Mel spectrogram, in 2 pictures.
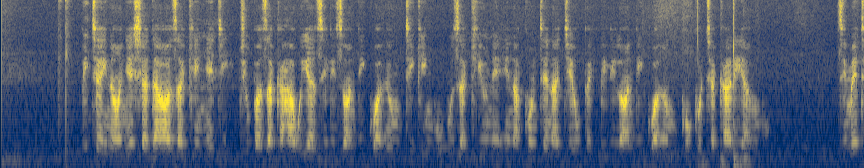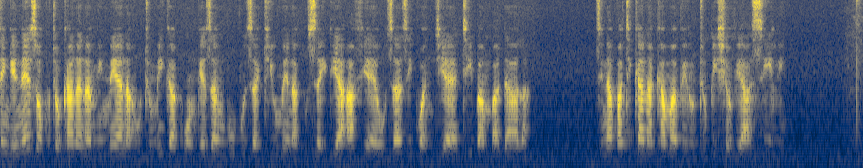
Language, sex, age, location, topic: Swahili, male, 18-24, Kisumu, health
